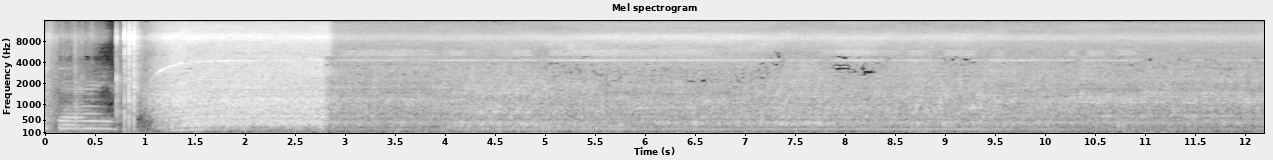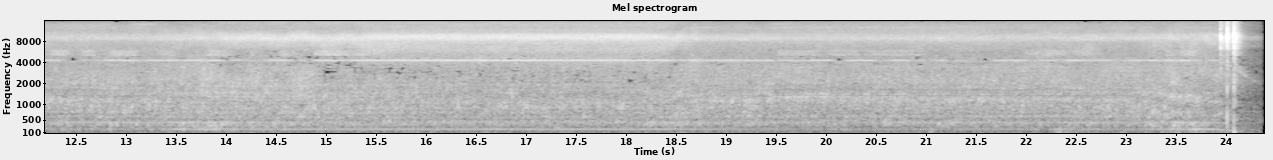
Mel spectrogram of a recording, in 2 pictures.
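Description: Handheld hair dryer switched on about a second in, its motor whine rising as it spins up. It is loud for the first two seconds, then runs steadily at a lower level and cuts off at the end.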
